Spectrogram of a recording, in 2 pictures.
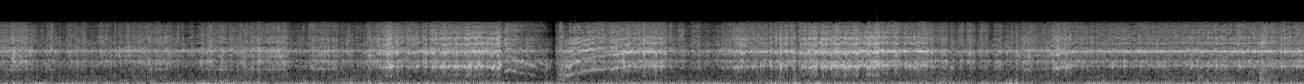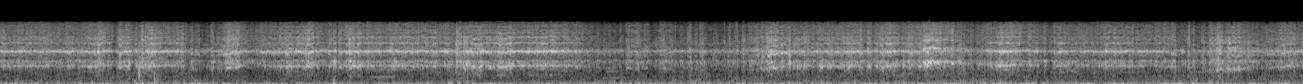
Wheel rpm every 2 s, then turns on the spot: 210, 210, 180, 200, 220, 220, 230, 230, 230, 220, 220, 250, 230.
none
